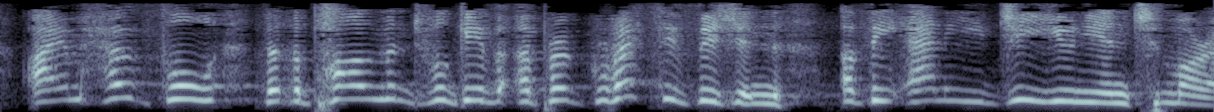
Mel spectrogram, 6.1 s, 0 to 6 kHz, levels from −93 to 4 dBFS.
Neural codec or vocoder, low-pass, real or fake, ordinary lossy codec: codec, 16 kHz in and 24 kHz out, 1 kbps, XY-Tokenizer; 5.4 kHz; fake; MP3, 24 kbps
